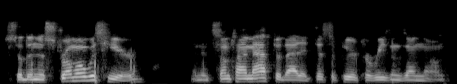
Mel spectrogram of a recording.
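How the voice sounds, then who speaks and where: Man acting gruff, demanding colony boss, dull lo-fi mic. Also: lowish voice, lively intonation, a little fast, no room sound, lightly acted. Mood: grim. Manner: confrontational, demanding, profane. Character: gruff, foul-mouthed, suspicious male boss of a space colony. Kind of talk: sci-fi screenplay table read.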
